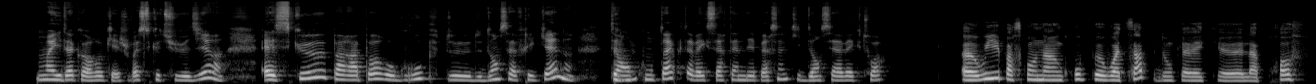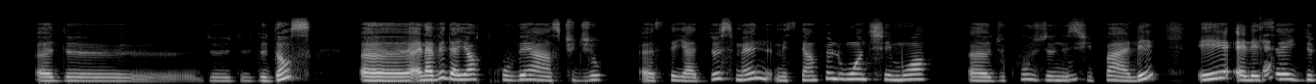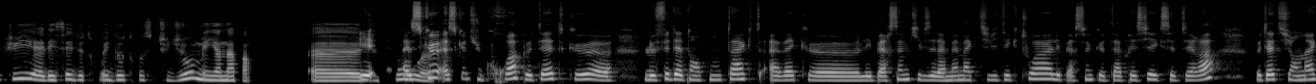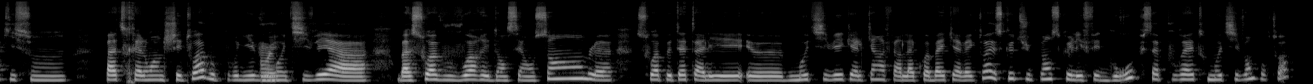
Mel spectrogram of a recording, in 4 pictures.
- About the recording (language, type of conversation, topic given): French, advice, Comment remplacer mes mauvaises habitudes par de nouvelles routines durables sans tout changer brutalement ?
- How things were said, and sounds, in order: tapping; drawn out: "de"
